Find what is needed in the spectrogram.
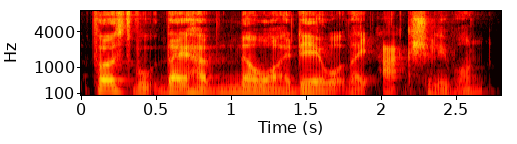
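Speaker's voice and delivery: ordinary talk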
